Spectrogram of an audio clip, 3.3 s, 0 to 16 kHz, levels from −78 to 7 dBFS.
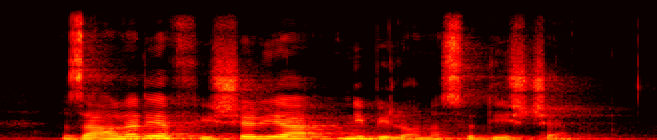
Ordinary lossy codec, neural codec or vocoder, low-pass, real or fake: none; none; 14.4 kHz; real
